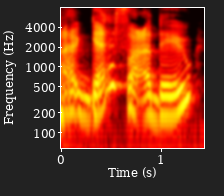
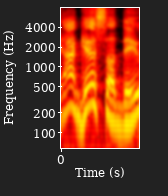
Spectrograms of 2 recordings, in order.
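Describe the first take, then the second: First: Slow, stretched Southern echo. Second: Teasing Southern imitation, higher. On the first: Retold or imitated. Co-host playing along with the tease, drawled Southern. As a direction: lean into the Southern vowels, slowly. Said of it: "really went Southern on that". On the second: Host teasing co-host about the answer, mock Southern. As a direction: mimic a Southern lilt. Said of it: "You really went Southern on that".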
